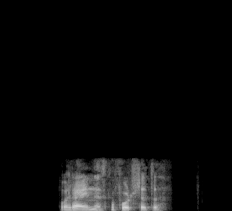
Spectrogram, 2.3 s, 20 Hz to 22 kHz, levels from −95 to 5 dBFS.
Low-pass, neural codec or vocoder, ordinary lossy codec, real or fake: 5.4 kHz; vocoder, 44.1 kHz, 128 mel bands every 512 samples, BigVGAN v2; AAC, 48 kbps; fake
